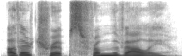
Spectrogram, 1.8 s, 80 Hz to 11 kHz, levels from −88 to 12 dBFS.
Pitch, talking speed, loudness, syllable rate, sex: 215 Hz, 165 wpm, -17 LUFS, 4.4 syllables/s, female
